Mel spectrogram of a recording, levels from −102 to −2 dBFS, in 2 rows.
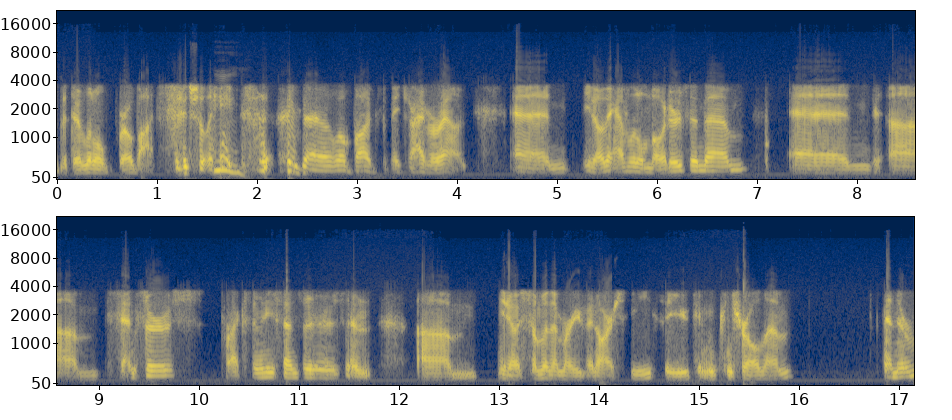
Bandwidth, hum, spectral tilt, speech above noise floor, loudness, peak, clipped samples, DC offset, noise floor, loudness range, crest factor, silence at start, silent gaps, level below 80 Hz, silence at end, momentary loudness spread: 8 kHz; none; -5.5 dB/octave; 48 dB; -17 LUFS; 0 dBFS; under 0.1%; under 0.1%; -65 dBFS; 2 LU; 18 dB; 0.05 s; none; -68 dBFS; 0 s; 12 LU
